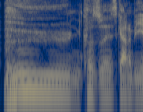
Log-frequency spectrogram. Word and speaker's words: Huhn: It's a German and it's pronounced hoon.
